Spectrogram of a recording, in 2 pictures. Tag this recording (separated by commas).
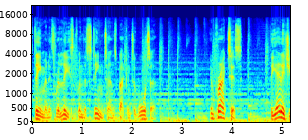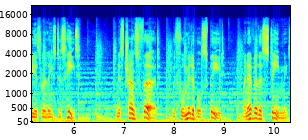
Speech, Music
